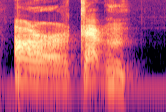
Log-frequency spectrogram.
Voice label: Arrrggh pirate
